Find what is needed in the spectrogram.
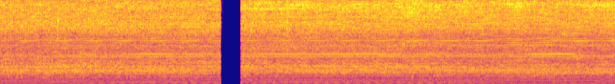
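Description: A steady low machine hum with a faint hiss, as from the idle laser engraver setup and its mains power, broken by a brief total dropout a little over two seconds in.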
